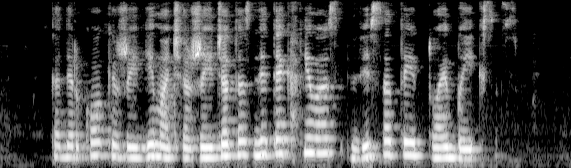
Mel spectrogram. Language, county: Lithuanian, Panevėžys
